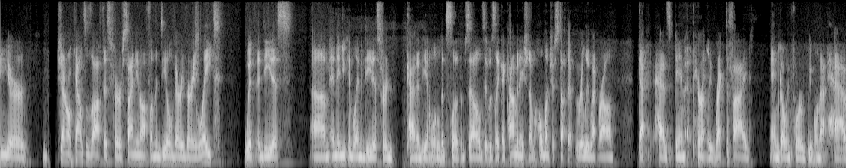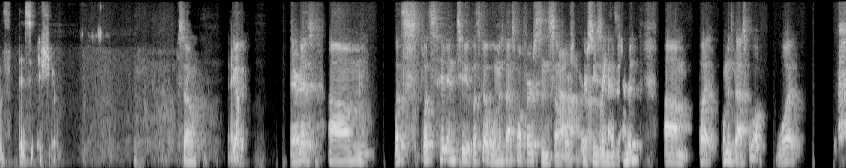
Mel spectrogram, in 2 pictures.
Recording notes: via Skype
